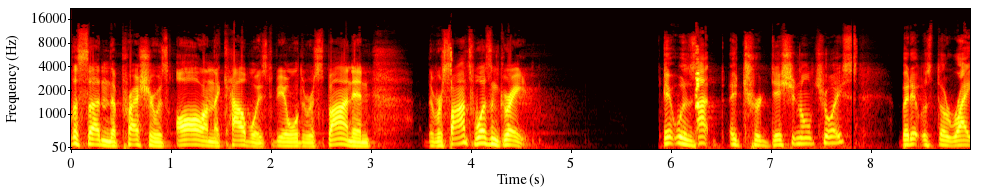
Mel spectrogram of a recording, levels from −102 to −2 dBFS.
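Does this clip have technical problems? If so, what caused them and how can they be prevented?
Yes. A broken MP3 bit reservoir shows up three times: at 3.78 to 3.80 s, just before "wasn't great"; at 6.23 to 6.28 s, just before "a traditional"; and at 7.80 to 7.87 s, right after "a traditional". Each is a brief glitch where the speech skips ahead, lasting about one to three frames of roughly 26 ms. The likely cause is missing MP3 frames. The frame after each gap reaches back into the reservoir for data stored in earlier frames, finds bytes from the wrong frame, and decodes garbage until the stream realigns. To prevent this, transfer and store the MP3 intact, or cut it only at clean frame boundaries with a tool that rebuilds the reservoir, or re-encode from the source.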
